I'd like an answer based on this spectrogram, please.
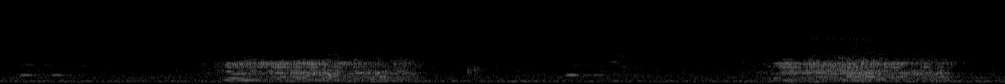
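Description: Two long, coarse snoring breaths several seconds apart, with quieter breathing between; ordinary snoring.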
